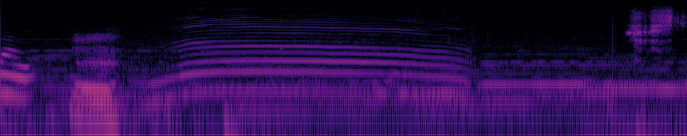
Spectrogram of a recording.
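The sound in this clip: Angry cat meowing while being hand-fed small pieces of meat: a short meow followed by a long, drawn-out, harmonic yowl, loud and insistent.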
